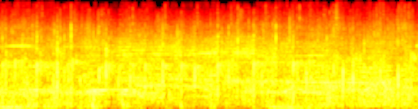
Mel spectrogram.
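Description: An audience claps through a religious gathering, dense steady applause with crowd noise and talk mixed in.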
